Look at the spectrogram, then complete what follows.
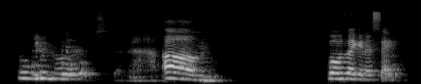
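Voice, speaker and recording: A woman's high voice at a fairly slow pace, with audible room echo. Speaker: flight ground school instructor. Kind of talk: classroom lecture.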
